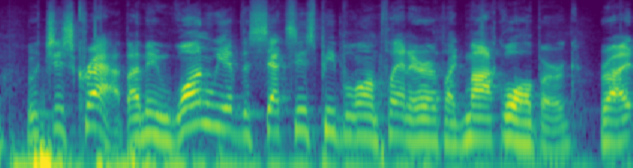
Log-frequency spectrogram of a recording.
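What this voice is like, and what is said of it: Boston accent. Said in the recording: “The Boston accent, our midday guy and producer ... This accent is by far the best”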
